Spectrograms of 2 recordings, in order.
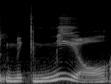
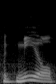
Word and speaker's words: McMeel: We're playing Zweihander, a Grim and Perilous RPG published by Andrews McMeel. I did double check that, so that is how you pronounce it. McMeel Publishing, and designed by Daniel D.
